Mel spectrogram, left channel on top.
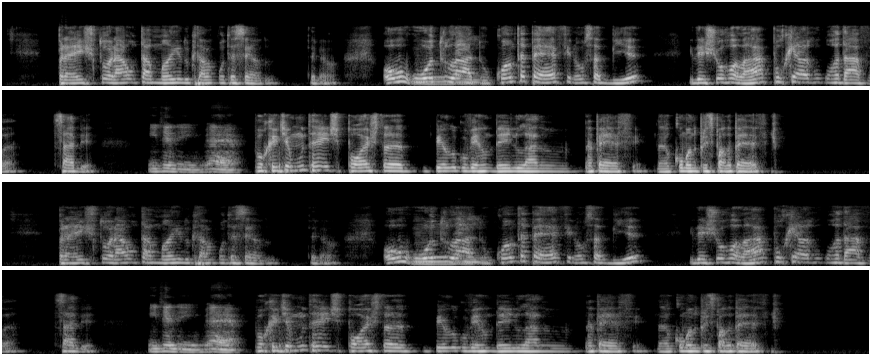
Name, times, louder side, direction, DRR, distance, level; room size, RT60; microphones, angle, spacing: voice 1, 0.6-2.7 3.1-6.4 6.9-8.8 9.2-9.6 11.2-16.5, left 4 dB, 75° left, 0.5 m, -21 dB
voice 2, 4.1-4.8 10.1-11.1, right 3 dB, 10° right, 0.5 m, -25 dB
3.6 x 2.3 x 2.4 m
head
